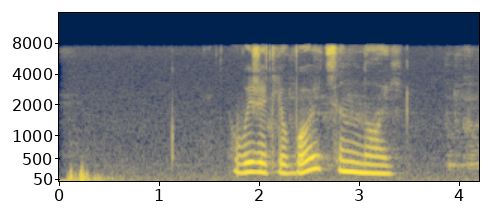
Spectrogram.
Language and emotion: Russian, neutral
